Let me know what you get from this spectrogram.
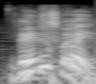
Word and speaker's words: Dennis Quaid: Dennis, Quaid.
